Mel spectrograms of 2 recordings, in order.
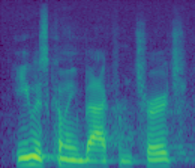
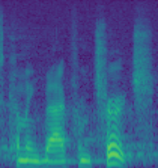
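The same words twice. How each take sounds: First: Was leaned on, tune rising; stress on was. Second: Said in the usual way. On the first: Shown as a demonstration. Repeating it to the congregation, stressing was. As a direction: press on was as if it is hard to believe.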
